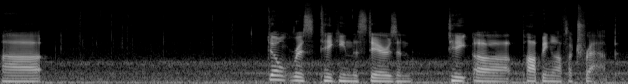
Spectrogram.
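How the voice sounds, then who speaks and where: A man acting as game master, improvising narration for a tabletop game in short, halting phrases. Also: fairly high pitch, fairly even intonation, pushed and bright, a little hiss or hum. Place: indoor livestream.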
